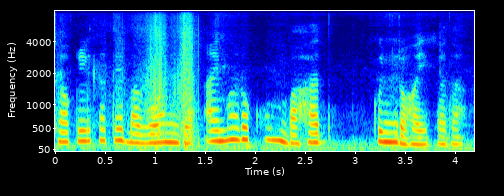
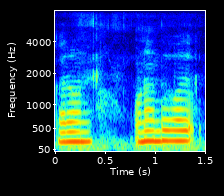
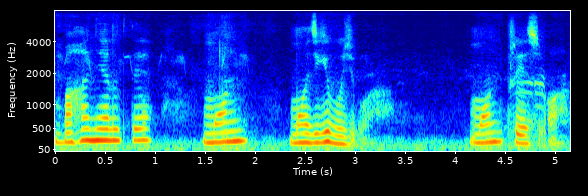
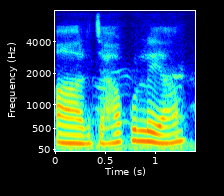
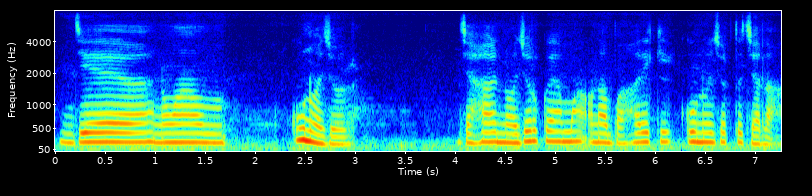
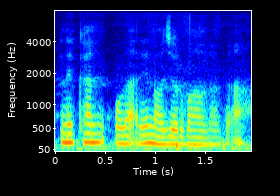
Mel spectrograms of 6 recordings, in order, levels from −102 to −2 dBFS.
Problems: background sounds at intervals, background conversations at intervals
